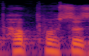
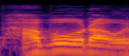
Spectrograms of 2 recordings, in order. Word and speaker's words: 파포스: 우리 어르신들이 번역을 하면서 그냥 파포스 쓰시면 되는데 이게 좀 발음이 좀 안 좋으신가? 바보라고 이렇게 해서 지금도 바보 섬입니다. 바보라는 도시예요. 그냥 파포스입니다.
